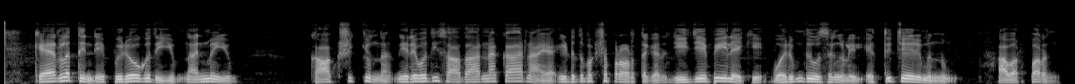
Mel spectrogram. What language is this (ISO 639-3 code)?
mal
